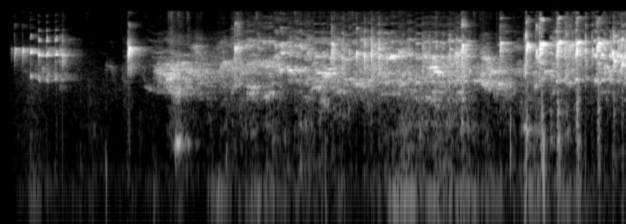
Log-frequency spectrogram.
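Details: Albino red-eyed lovebirds kept as pets in Gujrat give shrill, scratchy chattering that starts softly, then builds into a dense, continuous twittering; faint rustling and a few sharp clicks are also heard.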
